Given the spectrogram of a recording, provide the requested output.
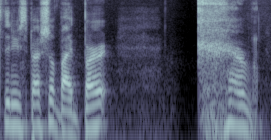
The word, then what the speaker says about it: Kreischer: Bert Kreischer.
